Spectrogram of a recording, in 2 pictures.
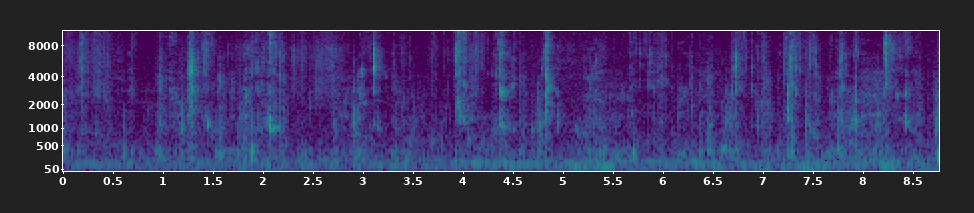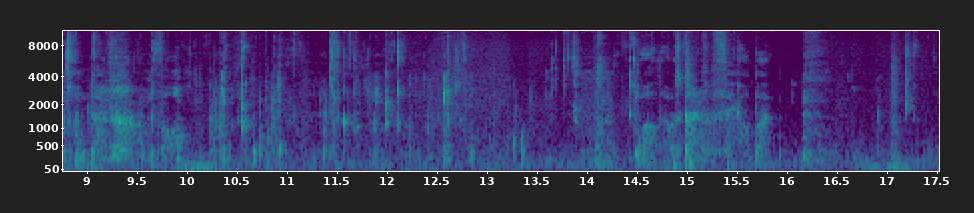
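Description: Close-miked, wet mouth sounds of eating soft, sticky stretchy cheese: a run of lip smacks and sticky clicks as it is chewed, with a few denser stretches of chewing partway through and near the end.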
